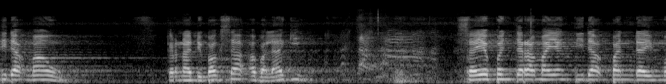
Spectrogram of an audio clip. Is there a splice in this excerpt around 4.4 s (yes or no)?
yes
